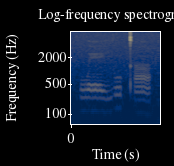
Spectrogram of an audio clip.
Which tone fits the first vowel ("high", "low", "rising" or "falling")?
low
